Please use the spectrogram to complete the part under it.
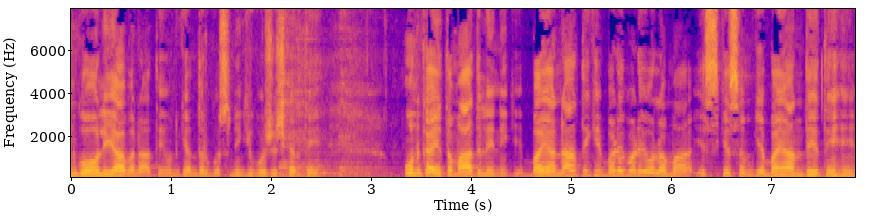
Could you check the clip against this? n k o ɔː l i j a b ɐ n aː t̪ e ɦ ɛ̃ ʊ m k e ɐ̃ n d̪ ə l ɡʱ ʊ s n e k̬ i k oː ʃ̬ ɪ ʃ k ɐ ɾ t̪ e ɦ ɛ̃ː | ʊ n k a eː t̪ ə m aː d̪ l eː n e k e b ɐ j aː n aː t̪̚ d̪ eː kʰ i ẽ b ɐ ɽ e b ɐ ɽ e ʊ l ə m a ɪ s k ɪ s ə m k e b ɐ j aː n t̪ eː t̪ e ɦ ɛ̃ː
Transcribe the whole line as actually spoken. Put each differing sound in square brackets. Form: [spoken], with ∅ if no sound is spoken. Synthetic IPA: n k o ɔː l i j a b ɐ n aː t̪ e ɦ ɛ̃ ʊ [n] k e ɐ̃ n d̪ ə [ɾ] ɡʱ ʊ s n e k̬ i k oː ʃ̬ ɪ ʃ k ɐ ɾ t̪ e ɦ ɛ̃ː | ʊ n k a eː t̪ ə m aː d̪ l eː n e k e b ɐ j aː n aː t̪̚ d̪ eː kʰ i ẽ b ɐ ɽ e b ɐ ɽ e ʊ l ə m a ɪ s k ɪ s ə m k e b ɐ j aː n [d̪] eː t̪ e ɦ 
